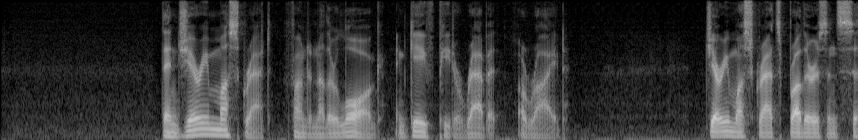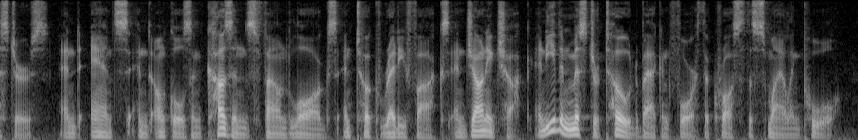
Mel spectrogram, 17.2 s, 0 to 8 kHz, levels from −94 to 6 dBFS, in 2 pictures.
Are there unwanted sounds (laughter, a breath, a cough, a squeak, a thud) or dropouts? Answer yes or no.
no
